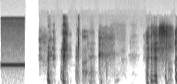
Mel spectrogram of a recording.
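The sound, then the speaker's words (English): A single steady censor bleep tone, loud and flat, lasts about half a second at the start, then voices follow with short bursts of speech-like sounds and breaths. “It'll get beeped out.”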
